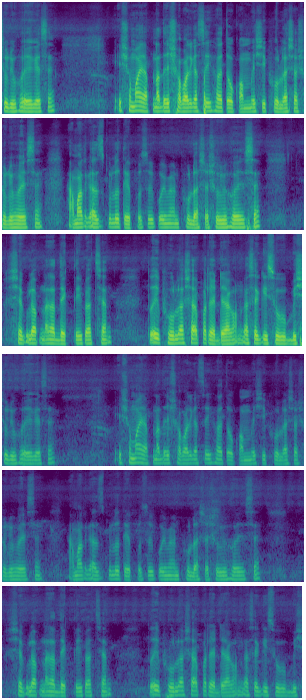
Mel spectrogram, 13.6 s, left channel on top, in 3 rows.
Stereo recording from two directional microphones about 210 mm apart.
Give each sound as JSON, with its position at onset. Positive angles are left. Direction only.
{"t": 0.0, "sound": "speech", "side_deg": 40}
